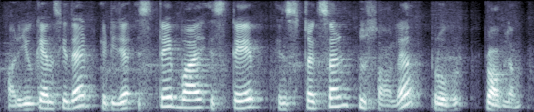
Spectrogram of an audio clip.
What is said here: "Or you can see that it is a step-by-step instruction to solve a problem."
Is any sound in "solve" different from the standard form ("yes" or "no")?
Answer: yes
